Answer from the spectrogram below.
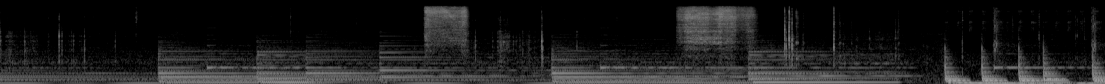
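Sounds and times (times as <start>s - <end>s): soda bottle hissing open: 4.2s - 4.8s, 6.8s - 7.7s.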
